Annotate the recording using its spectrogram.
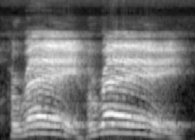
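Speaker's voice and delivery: high, loud happy cheer; yelled cheer. Acted. Norma Jean cheering for Ted, high and loud. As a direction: shout hooray for the winner. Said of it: "She yelled".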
